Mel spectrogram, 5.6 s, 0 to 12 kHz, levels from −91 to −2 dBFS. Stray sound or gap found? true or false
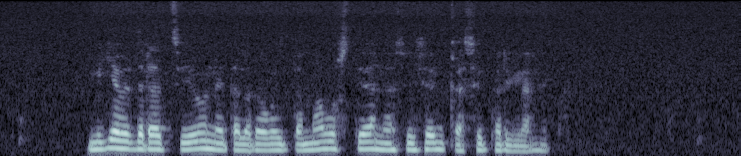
false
